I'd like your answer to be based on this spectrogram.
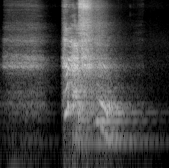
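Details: Person sneezing: a drawn-in breath, then one forceful, explosive sneeze trailing off in a voiced tail; strong sneeze.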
